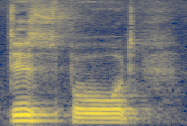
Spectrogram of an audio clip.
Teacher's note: first syllable is weakened and there is the clipping so dysport the first syllable is more or less clipped the s stays with a stressed syllable · it's a second syllable stress the first syllable is weakened and there is the clipping so dysport the first syllable is more or less clipped the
